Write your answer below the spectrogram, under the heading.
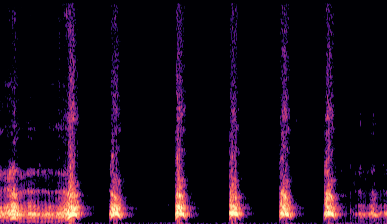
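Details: Pet dog quarrelling with a vacuum cleaner: a long grumbling growl-howl leading into five sharp, mid-pitched barks spaced about half a second apart.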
